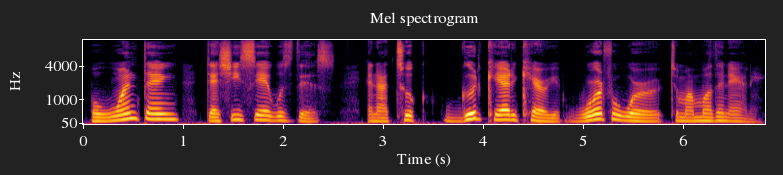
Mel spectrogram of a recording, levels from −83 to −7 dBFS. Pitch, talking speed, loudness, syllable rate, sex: 160 Hz, 210 wpm, -19 LUFS, 4.8 syllables/s, female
